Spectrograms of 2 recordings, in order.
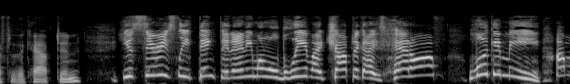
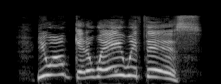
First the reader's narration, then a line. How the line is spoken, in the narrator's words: Tim shouted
